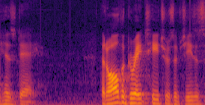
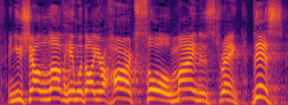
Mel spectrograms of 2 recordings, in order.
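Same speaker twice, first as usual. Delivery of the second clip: full-force preaching; 11 semitones higher, 8 dB louder, slower than usual. Acted. Pastor proclaims the Shema at full force.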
